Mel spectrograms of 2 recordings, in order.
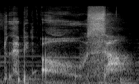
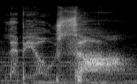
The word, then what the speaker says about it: Leviosa: It's Leviosa, not Leviosa. You do it then.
